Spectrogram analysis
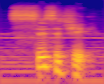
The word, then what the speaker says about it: syzygy: And you pronounce it syzygy. So the episode is called Syzygy.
